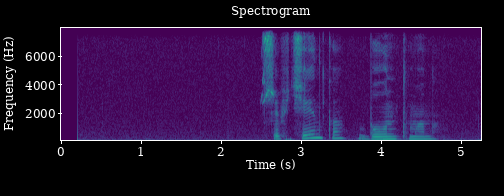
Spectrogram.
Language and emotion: Russian, sad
